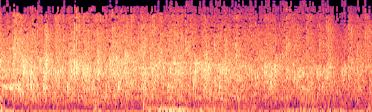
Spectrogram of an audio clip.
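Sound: audience applause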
